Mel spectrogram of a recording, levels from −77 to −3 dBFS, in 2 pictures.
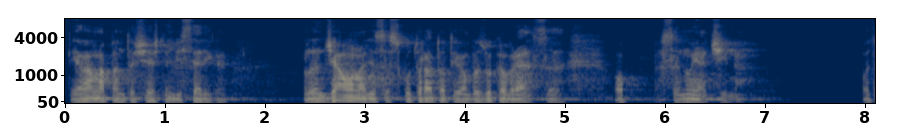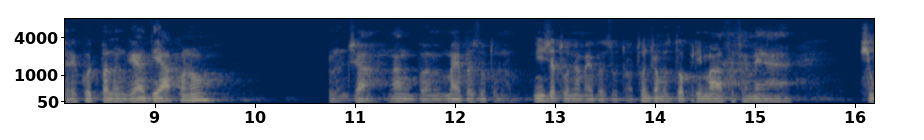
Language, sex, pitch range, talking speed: Romanian, male, 85-115 Hz, 170 wpm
